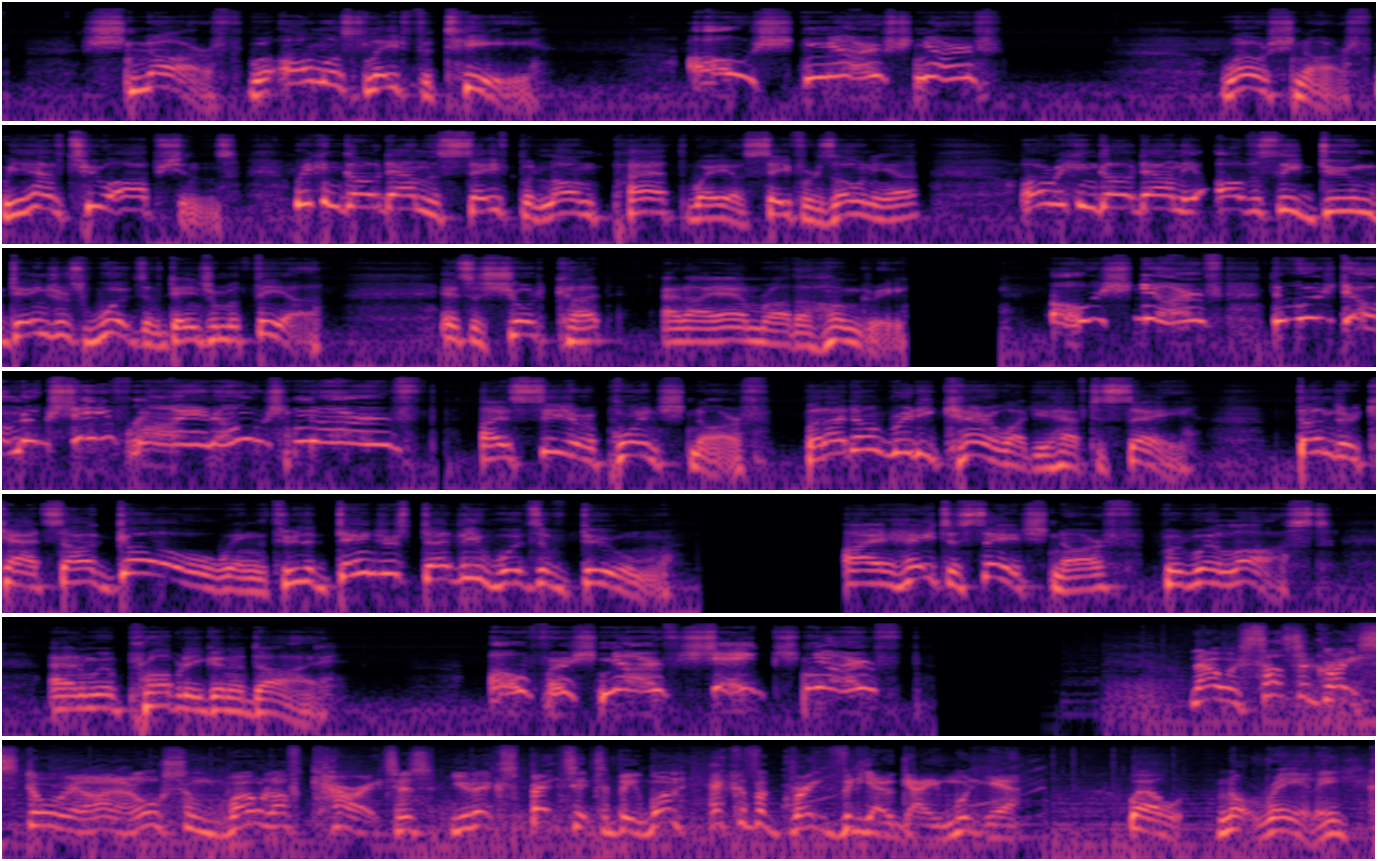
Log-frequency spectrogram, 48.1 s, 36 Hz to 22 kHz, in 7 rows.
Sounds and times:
Speech: 0.4s - 2.8s, 3.4s - 5.0s, 6.1s - 18.3s, 19.0s - 30.9s, 31.7s - 36.1s, 36.8s - 39.0s, 40.3s - 48.0s.

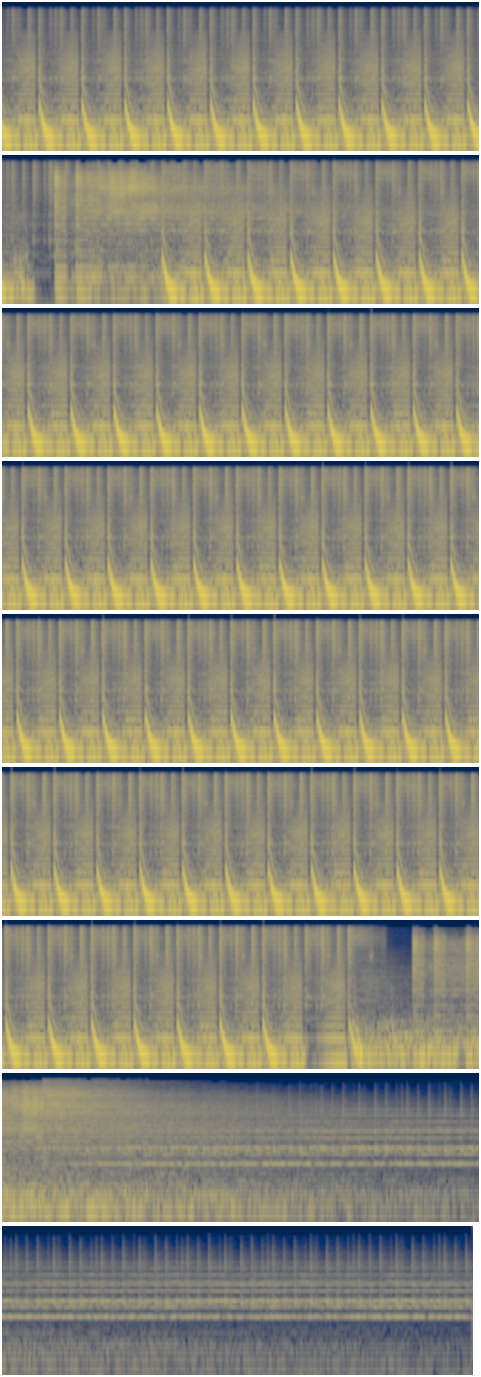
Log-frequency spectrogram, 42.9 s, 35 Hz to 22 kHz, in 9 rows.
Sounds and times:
Techno: 0.0s - 42.8s
Pop music: 5.2s - 10.0s.

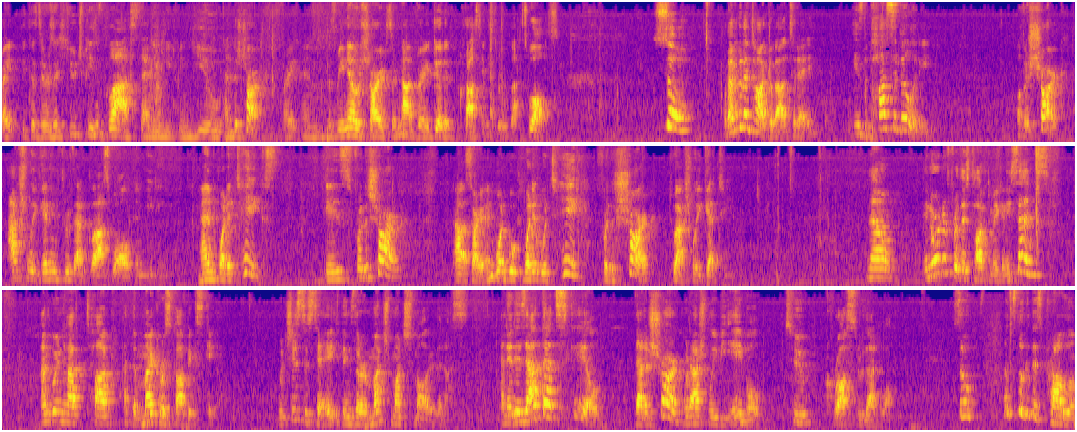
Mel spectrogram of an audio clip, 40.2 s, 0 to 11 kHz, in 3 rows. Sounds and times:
Speech: 0.0s - 7.0s, 8.2s - 11.7s, 12.7s - 22.6s, 24.2s - 26.6s, 27.3s - 29.6s, 30.3s - 38.0s, 38.7s - 40.2s.

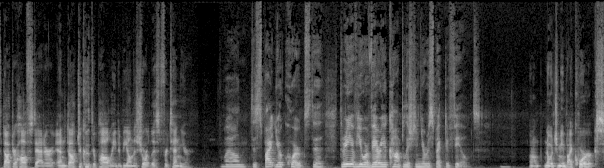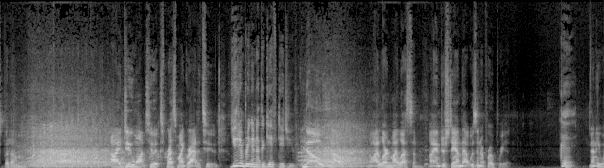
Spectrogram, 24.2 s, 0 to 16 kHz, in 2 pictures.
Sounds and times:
Speech: 14.3s - 22.3s, 23.3s - 24.1s.

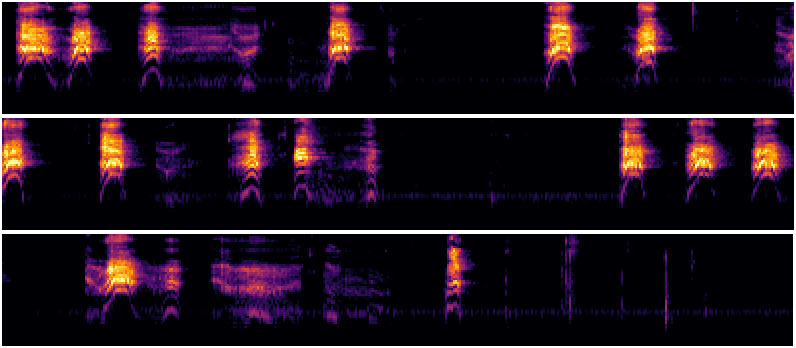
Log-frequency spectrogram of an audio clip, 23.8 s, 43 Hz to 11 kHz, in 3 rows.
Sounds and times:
Bark: 0.2s - 1.7s, 3.2s - 3.7s, 5.4s - 6.8s, 7.8s - 9.4s, 14.1s - 15.9s, 16.7s - 17.3s, 20.3s - 20.6s.

